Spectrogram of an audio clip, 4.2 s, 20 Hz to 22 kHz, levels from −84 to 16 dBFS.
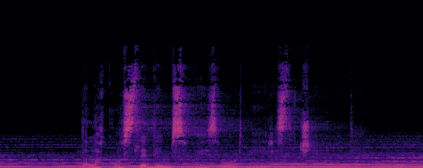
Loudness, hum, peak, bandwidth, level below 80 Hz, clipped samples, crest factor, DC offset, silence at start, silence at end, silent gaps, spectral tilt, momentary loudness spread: -34 LUFS; none; -16 dBFS; 16 kHz; -60 dBFS; under 0.1%; 18 dB; under 0.1%; 0 s; 0 s; none; -4 dB/octave; 12 LU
